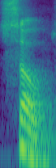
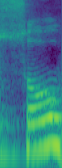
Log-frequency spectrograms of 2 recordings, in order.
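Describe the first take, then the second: First: The vowel sounds like the one in 'cup'. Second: The vowel sounds like the one in 'saw'. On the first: The speaker calls it right. "इसका सही उच्चारण क्या है?" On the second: The speaker calls it wrong. "ये बहुत सारे बच्चे गलत बोलते हैं"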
